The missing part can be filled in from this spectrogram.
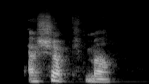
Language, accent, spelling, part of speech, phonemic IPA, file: French, Canada, achoppement, noun, /a.ʃɔp.mɑ̃/, LL-Q150 (fra)-achoppement.wav
- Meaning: stumble; trip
